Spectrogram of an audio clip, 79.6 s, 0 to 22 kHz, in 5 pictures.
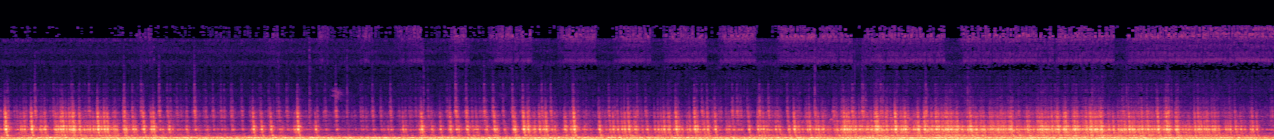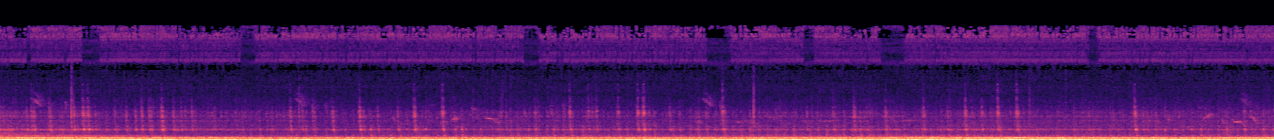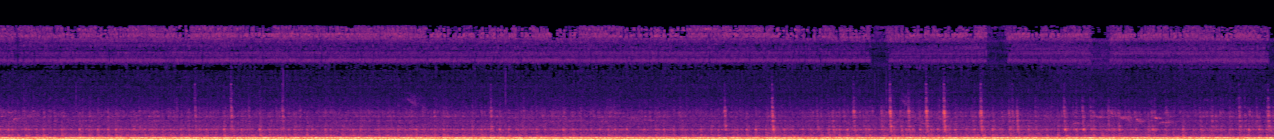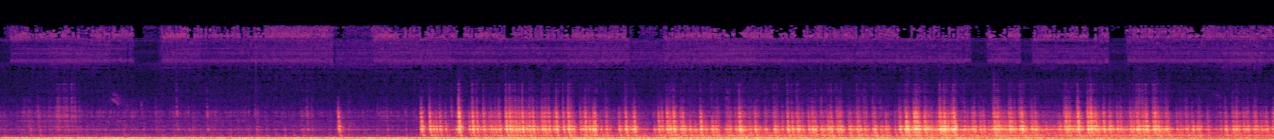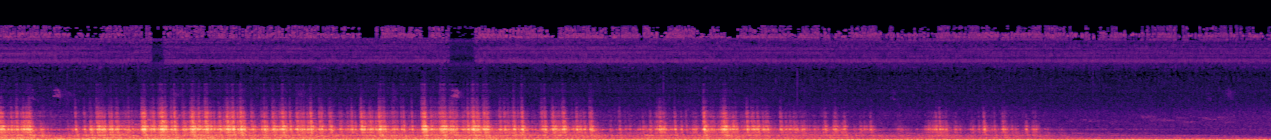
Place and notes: Stazione Topolo 1999, high tension cable, Italy
Grimacco UD, Italy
